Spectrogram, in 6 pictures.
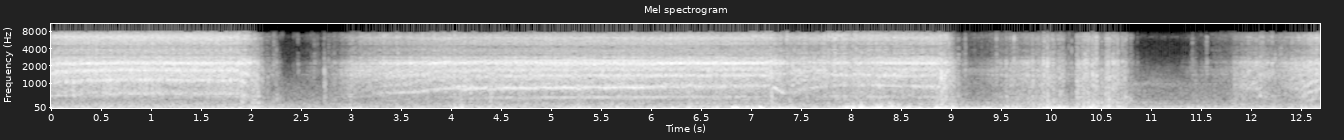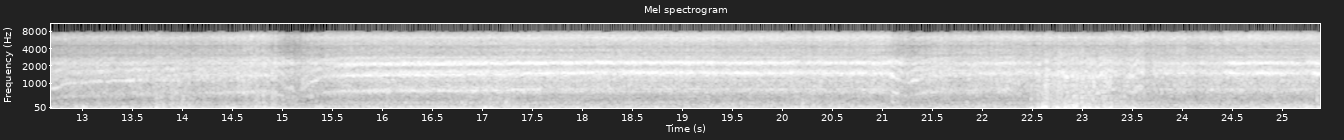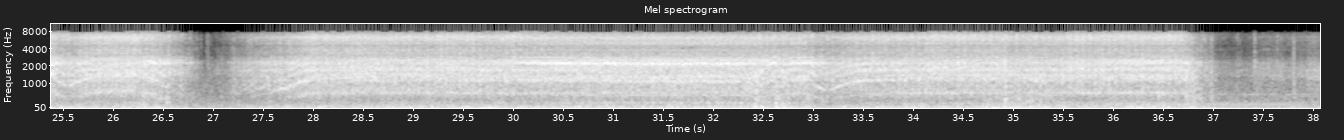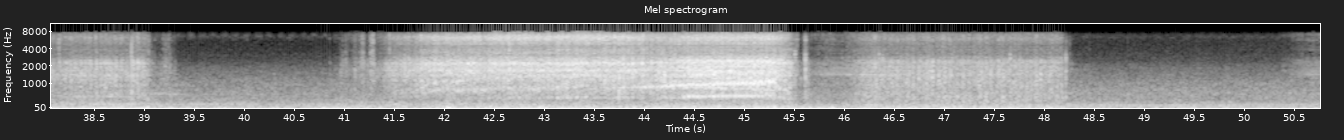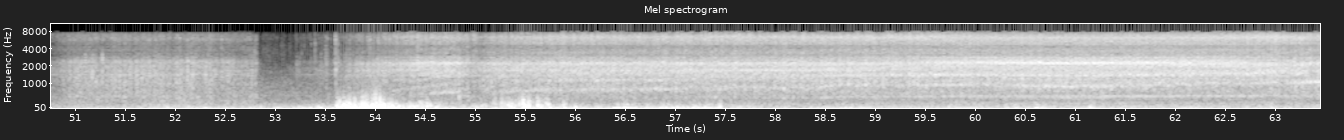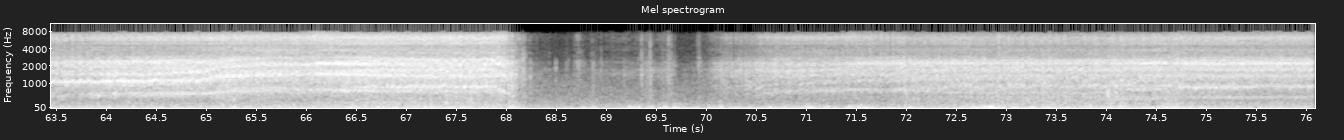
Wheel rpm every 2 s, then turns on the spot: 120, 50, 110, 110, 60, 10, 120, 160, 200, 200, 190, 200, 170, 60, 160, 150, 150, 160, 70, 10, 40, 110, 80, 20, 0, 20, 20, 80, 100, 120, 120, 130, 160, 180, 20, 70, 100, 110.
8-10 36-38 46-48 50-52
